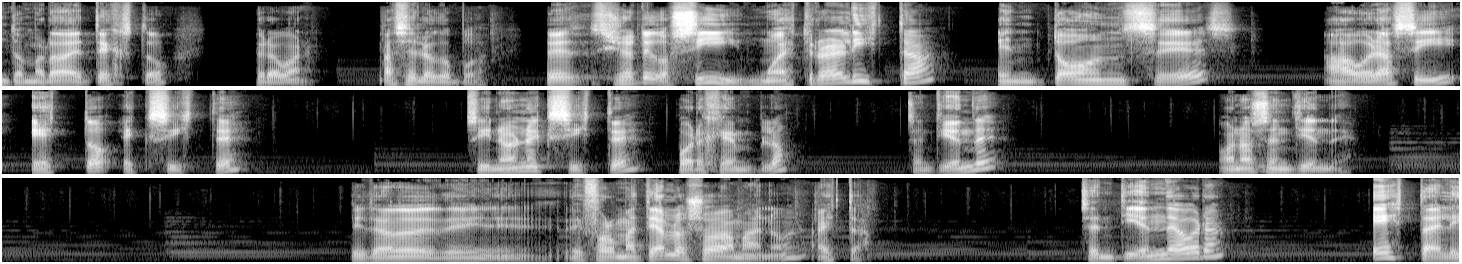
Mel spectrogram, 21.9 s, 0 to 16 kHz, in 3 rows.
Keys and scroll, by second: 1.4-10.4 typing, 3.9 Escape, 6.1 Return, 6.3 Escape, 13.6 ., 14.7 ., 15.0 Escape, 15.2 k, 16.2 k, 17.3-21.5 typing, 17.5 Escape, 18.2 Escape.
